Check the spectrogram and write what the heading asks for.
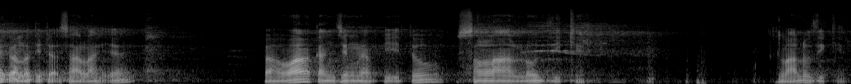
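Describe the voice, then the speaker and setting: A man preaching to a congregation, repeating key phrases and softening them with gentle asides. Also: low-pitched, vocal fry. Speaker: Islamic preacher. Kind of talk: sermon. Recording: echoey hall recording.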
